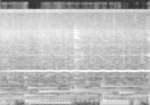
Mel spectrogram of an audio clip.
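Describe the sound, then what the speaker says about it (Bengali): Chopped garlic frying in a pan after eggs were fried in it, a steady hiss of sizzling oil running evenly throughout with a low background tone. "রসুন কুচিগুলো দিয়ে দিচ্ছি"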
